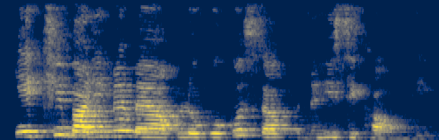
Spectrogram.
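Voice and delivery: ordinary delivery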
